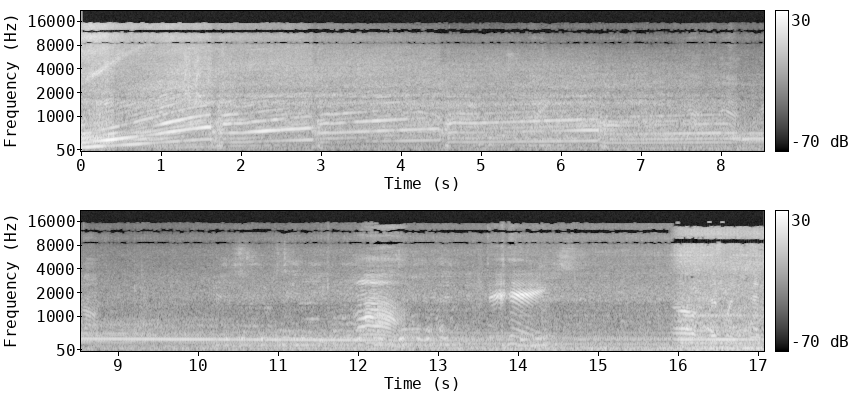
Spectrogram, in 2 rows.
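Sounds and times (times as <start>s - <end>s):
sports car accelerating hard: 0.0s - 13.6s.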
